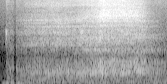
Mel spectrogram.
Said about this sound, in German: Vor allem jetzt, der Hund liegt hier und schnarcht und guckt mich.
